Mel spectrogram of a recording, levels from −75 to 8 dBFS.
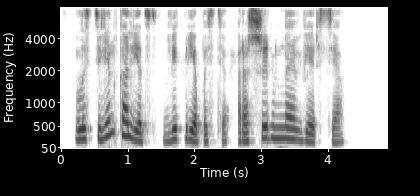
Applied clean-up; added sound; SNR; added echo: neural mask model Resemble Enhance denoiser.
